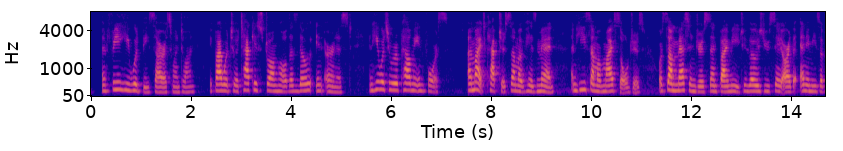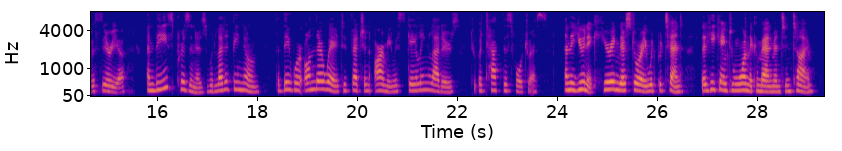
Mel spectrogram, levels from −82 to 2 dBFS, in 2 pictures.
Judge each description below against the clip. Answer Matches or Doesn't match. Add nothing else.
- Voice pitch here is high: Matches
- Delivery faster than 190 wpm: Matches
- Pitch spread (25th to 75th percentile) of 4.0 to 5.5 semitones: Doesn't match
